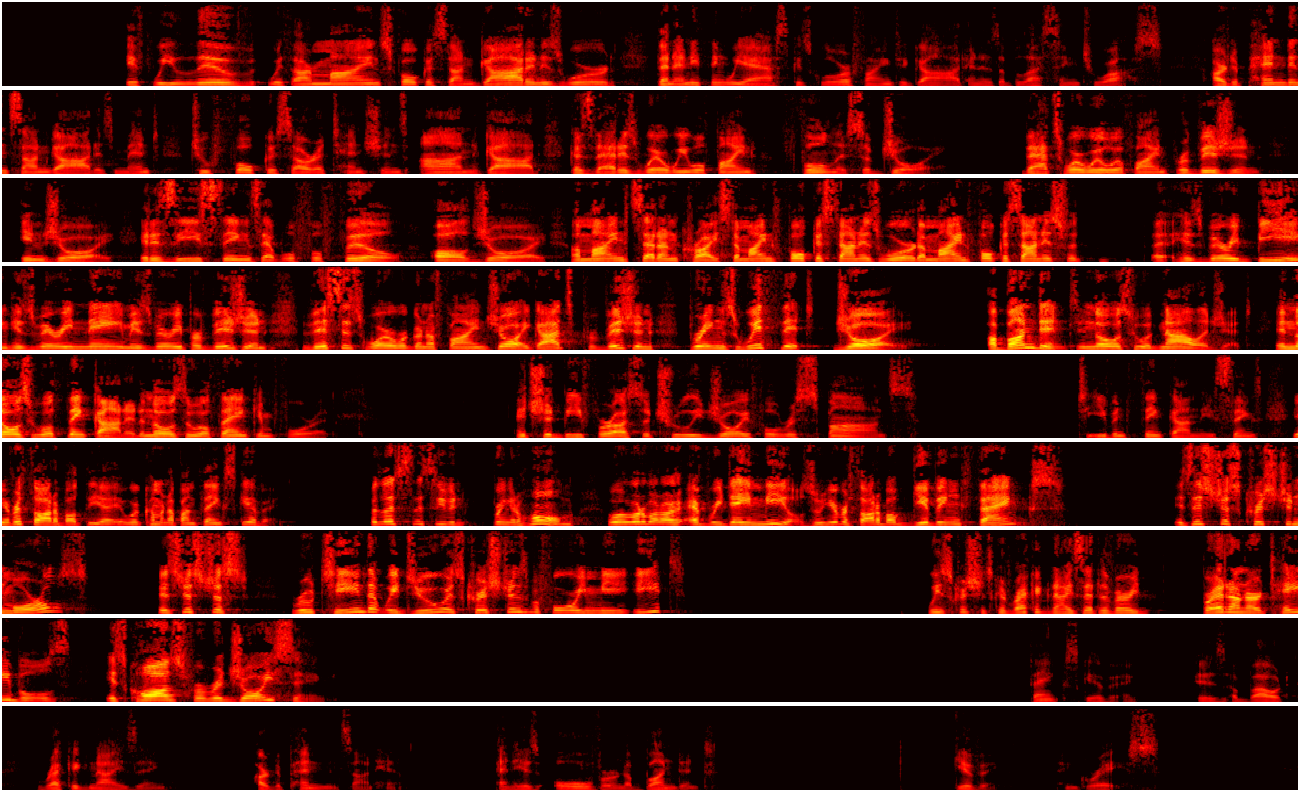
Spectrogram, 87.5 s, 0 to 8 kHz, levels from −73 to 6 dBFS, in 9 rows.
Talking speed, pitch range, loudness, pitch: 150 wpm, 125-195 Hz, -27 LUFS, 155 Hz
